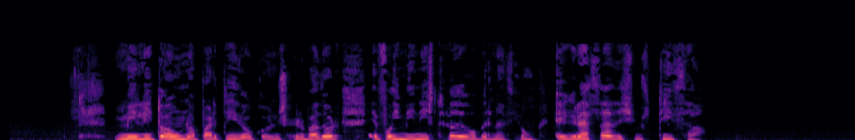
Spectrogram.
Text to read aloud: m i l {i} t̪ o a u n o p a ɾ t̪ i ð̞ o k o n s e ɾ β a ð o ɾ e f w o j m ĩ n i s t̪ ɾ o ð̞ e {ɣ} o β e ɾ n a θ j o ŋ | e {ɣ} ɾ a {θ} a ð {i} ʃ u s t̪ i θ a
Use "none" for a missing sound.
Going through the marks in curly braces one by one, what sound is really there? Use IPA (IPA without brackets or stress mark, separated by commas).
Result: i, ɣ, ɣ, θ, e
